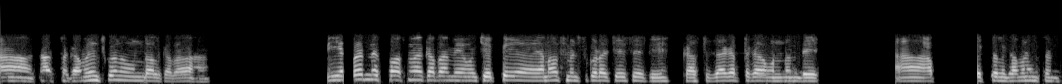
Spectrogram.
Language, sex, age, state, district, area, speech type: Telugu, male, 30-45, Andhra Pradesh, Bapatla, urban, conversation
